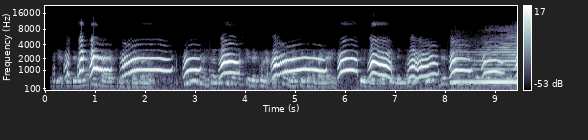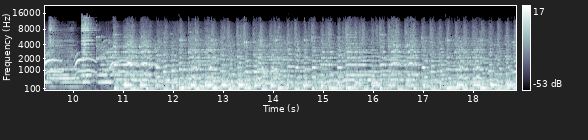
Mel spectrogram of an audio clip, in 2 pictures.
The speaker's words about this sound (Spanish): Parecía cualquier cosa, pero te aseguro que es un cachorrito, de perro.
